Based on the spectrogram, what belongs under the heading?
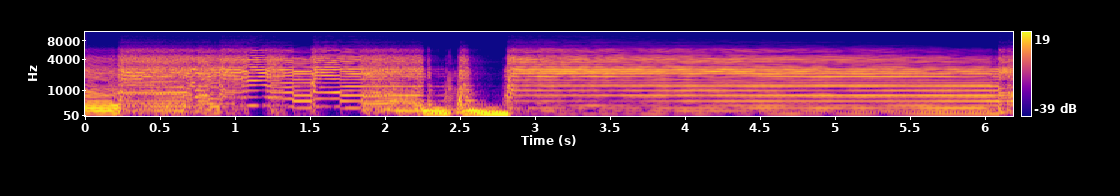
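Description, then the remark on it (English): An electric guitar plays loud, gritty chords through a Digitech Polara reverb pedal: a few choppy stabs, then one big chord left ringing in a long, shimmering wash. No one speaks. “First up, the Digitech Polara Reverb.”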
